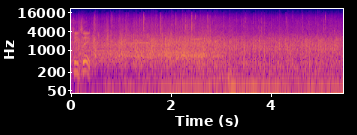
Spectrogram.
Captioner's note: applause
